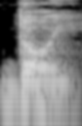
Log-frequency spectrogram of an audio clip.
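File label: "two", Romanian; gcompris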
